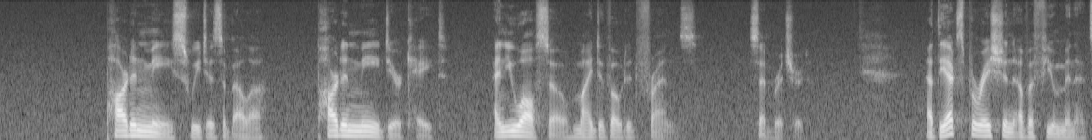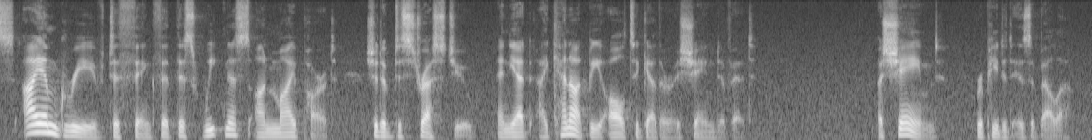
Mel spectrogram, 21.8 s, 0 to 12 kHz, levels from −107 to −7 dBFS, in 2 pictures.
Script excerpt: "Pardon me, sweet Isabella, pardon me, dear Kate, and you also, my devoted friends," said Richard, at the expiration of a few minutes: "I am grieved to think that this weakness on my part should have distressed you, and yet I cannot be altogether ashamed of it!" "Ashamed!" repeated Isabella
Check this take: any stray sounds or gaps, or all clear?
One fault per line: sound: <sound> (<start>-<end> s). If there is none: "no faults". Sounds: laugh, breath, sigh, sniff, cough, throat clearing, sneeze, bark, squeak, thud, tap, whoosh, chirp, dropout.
no faults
